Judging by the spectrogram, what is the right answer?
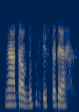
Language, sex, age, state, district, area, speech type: Manipuri, female, 60+, Manipur, Churachandpur, urban, conversation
